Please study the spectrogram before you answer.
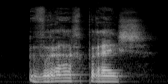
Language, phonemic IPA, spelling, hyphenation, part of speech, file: Dutch, /ˈvraːx.prɛi̯s/, vraagprijs, vraag‧prijs, noun, Nl-vraagprijs.ogg
- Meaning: asking price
